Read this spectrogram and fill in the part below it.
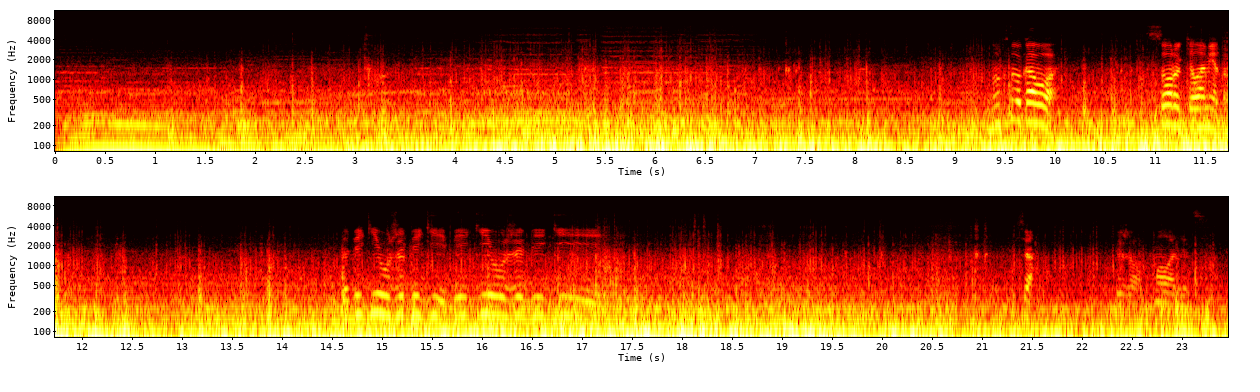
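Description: Tyres crunch and rumble over a rough dirt track.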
